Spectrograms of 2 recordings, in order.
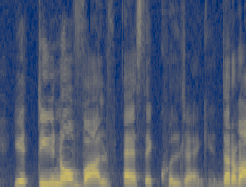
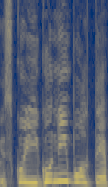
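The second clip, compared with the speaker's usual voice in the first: much higher, sharp rebuke on नहीं; annoyed scolding; 8 semitones higher than usual. Real, not acted. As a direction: hit नहीं hard and high while telling them off. Teacher scolds students over comments. (ऊँची आवाज़ में नहीं पर ज़ोर देकर डाँटना)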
